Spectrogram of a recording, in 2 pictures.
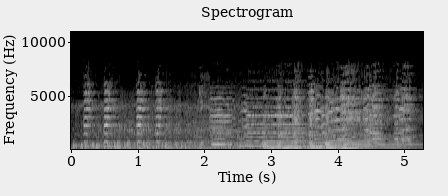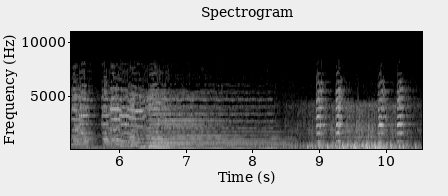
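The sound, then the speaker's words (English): An old car engine struggles to start: rhythmic sputtering chugs open and close the sound, with loud wheezing, groaning tonal whines that shift in pitch in between. No one speaks. “Why do they always gather when we try to start the car?”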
